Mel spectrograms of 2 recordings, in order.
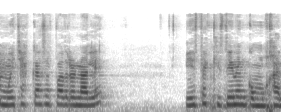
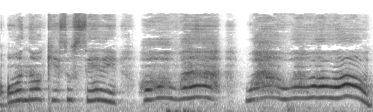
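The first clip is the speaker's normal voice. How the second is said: much higher, wailing mock crowd cry; 10 semitones higher, much slower than usual. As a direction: ham up a Korean drama crowd howling in panic. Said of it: "Típico drama coreano cuando mucha gente se junta".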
